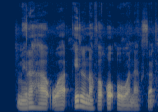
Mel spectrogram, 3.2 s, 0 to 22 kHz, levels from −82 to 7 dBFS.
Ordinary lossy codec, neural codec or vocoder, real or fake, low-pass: none; none; real; none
